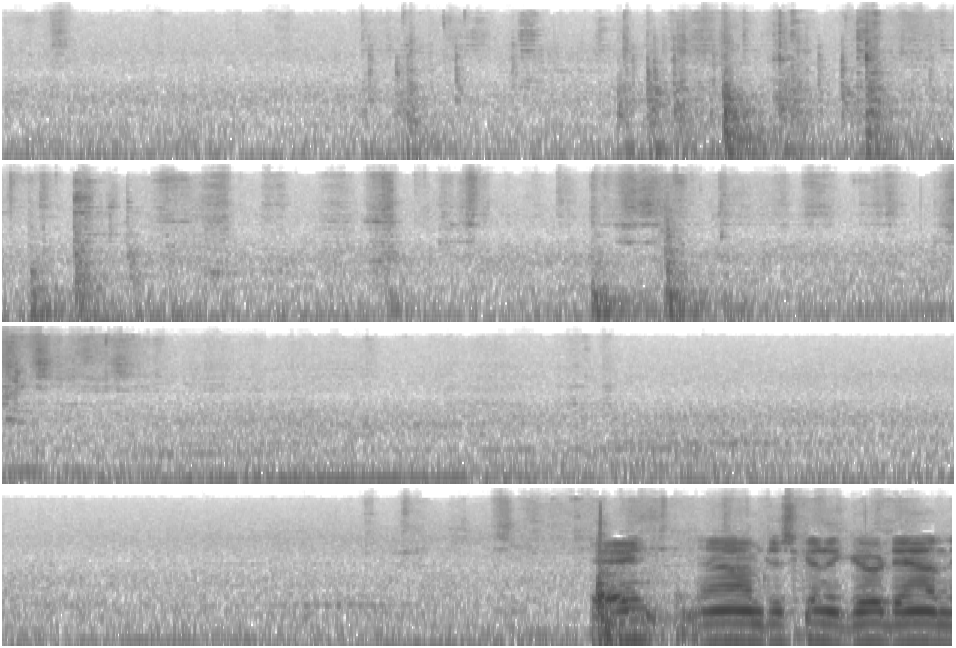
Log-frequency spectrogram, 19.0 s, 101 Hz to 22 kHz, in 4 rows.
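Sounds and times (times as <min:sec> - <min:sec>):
wood board scraping and knocking: 0:01.9 - 0:10.2, 0:16.7 - 0:19.0.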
